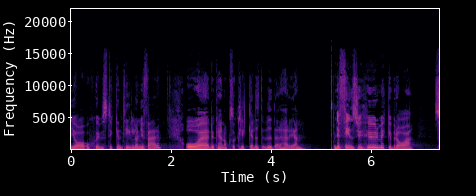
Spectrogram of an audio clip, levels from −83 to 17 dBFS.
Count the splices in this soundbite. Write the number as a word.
zero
